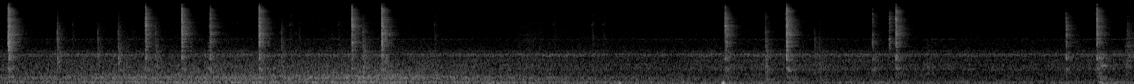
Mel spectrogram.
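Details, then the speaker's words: 2001 Casablanca Panama 2 ceiling fan on speed 1 without blades: sharp irregular clicks every half to one second over quiet hum, ticking coming from the canopy. "So that's just that noise is like coming from the canopy."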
